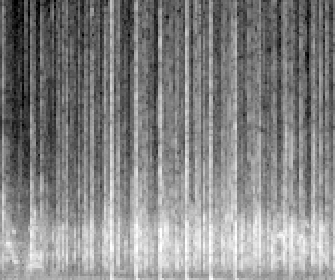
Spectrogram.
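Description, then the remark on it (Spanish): A burst of audience applause for a young basketball player, dense overlapping claps with a few sharper individual smacks standing out, steady and fairly loud throughout, with faint voices mixed in underneath. “yo creo que ese, ese, chamaquito merece un aplauso, vamos allá.”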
